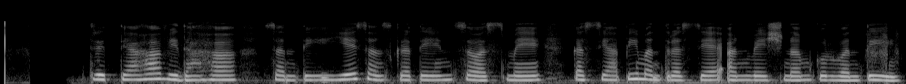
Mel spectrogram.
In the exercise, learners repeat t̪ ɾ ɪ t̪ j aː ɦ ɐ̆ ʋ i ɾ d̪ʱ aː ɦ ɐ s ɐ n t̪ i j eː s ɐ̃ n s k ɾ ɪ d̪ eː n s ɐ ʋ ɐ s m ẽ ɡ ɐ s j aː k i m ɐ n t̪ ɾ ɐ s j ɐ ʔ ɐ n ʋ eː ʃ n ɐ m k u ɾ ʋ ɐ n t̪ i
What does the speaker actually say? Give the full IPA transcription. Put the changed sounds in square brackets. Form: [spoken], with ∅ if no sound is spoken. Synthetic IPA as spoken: t̪ ɾ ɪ t̪ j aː ɦ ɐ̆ ʋ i [∅] d̪ʱ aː ɦ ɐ s ɐ n t̪ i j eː s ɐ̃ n s k ɾ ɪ [t̪] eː n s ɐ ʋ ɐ s m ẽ [k] ɐ s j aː [p] i m ɐ n t̪ ɾ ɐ s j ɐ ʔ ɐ n ʋ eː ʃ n ɐ m k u ɾ ʋ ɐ n t̪ i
